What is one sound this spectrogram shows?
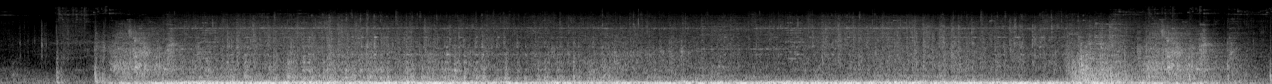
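A heavy wooden lift rumbles loudly as it moves, then stops.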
